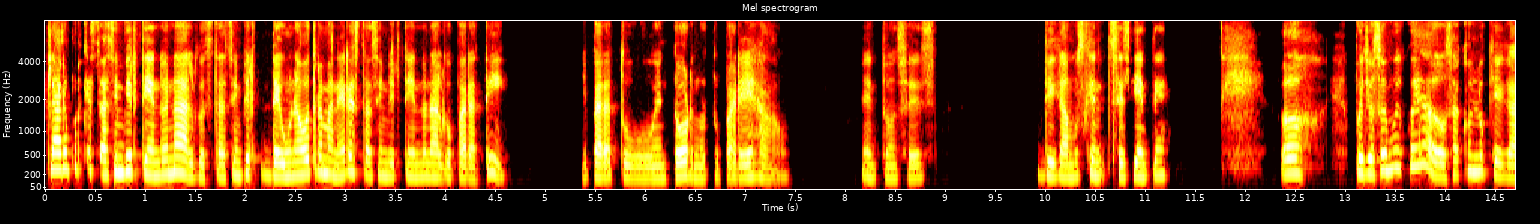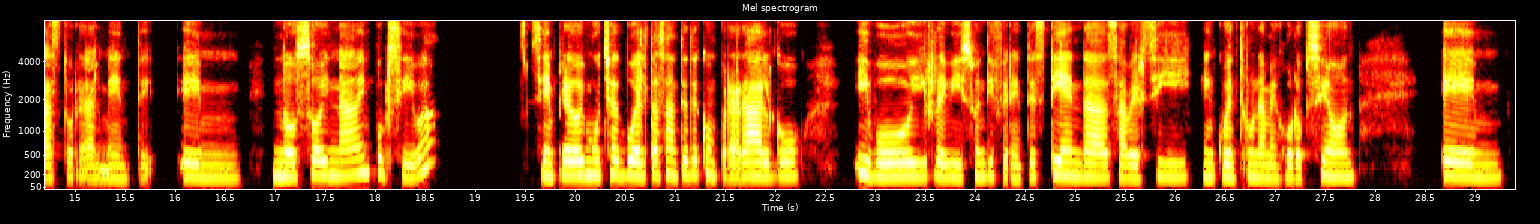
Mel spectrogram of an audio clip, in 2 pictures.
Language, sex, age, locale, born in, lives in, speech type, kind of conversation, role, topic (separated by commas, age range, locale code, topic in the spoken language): Spanish, female, 50-54, es-CO, Colombia, United States, conversation, unstructured, none, ¿Cómo decides cuándo gastar o ahorrar dinero?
